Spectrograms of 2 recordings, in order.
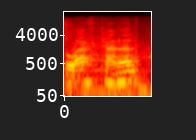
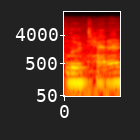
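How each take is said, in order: First: It is said in a British accent. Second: It is said in an American accent.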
